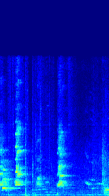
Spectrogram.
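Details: Cavalier King Charles Spaniel puppies indoors, wanting to go into the living room to play; high whining yelps in two short bursts with fainter whimpers between.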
